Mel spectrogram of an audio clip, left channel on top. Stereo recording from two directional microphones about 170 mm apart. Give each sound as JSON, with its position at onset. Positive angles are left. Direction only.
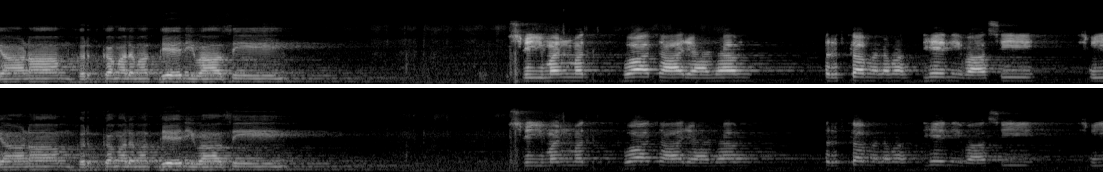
{"t": 0.0, "sound": "mantra", "side_deg": -15}
{"t": 5.0, "sound": "a man's voice", "side_deg": 40}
